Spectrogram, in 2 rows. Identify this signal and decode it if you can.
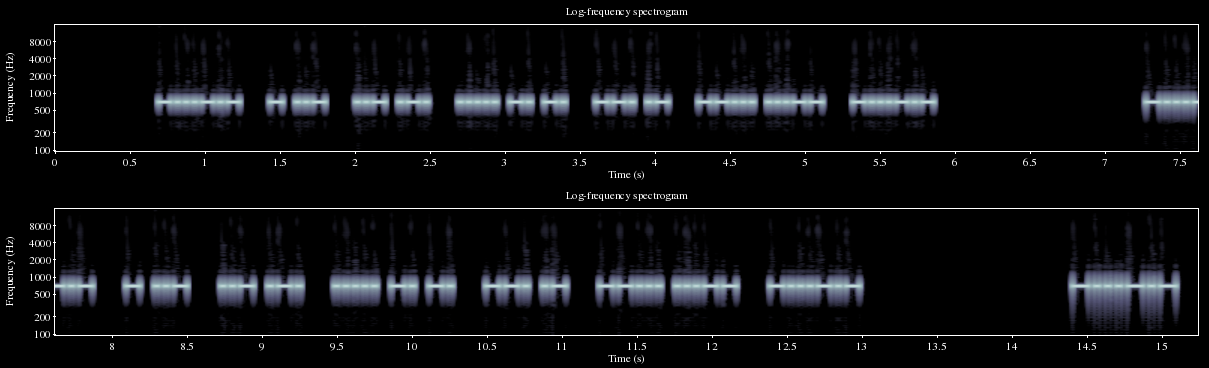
Morse code, heard as a keyed tone, about 37 wpm, 700 Hz. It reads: <BK> TU UR 5NN GA 73 <BK> <BK> TU UR 5NN GA 73 <BK> <BK>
